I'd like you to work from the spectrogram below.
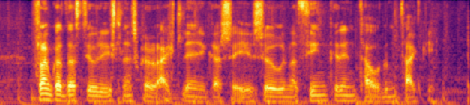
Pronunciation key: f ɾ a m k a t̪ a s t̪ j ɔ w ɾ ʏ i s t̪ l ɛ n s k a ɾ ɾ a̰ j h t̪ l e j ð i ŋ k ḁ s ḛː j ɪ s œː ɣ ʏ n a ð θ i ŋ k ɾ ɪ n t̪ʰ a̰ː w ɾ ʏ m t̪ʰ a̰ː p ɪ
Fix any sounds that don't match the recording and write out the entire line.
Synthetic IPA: f ɾ a m k a t̪ a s t̪ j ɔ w ɾ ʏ i s t̪ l ɛ n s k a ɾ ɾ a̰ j h t̪ l e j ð i ŋ k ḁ s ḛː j ɪ s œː ɣ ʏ n a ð θ i ŋ k ɾ ɪ n t̪ʰ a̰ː w ɾ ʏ m t̪ʰ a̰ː c ɪ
